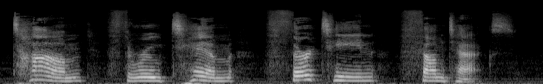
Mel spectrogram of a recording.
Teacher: with the th sounds all i can say about these is don't forget to stick your tongue out between your teeth and be sure to make a loud air friction sound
